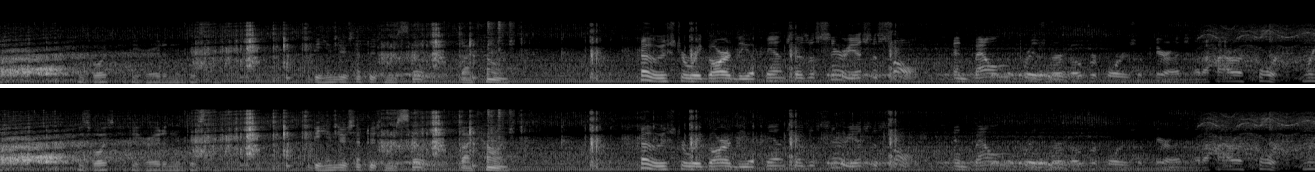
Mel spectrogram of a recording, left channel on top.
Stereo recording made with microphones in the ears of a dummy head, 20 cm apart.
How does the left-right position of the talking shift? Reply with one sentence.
You can hear the talking move from right to left.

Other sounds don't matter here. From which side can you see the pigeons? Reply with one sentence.
You can hear the pigeons in the centre.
